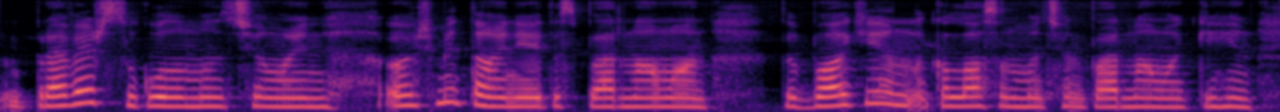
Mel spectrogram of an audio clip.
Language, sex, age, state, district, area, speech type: Kashmiri, female, 18-30, Jammu and Kashmir, Bandipora, rural, spontaneous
